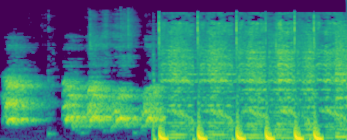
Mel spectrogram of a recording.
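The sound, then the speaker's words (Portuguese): A dog whines briefly, then breaks into a steady run of about six loud barks spaced evenly, each one sharp and punchy. “Olha o cachorro desgraçado.”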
